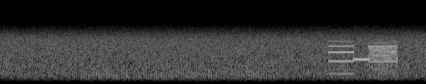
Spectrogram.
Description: Caller ID data burst, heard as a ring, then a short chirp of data, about 1200 baud, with phone line noise.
